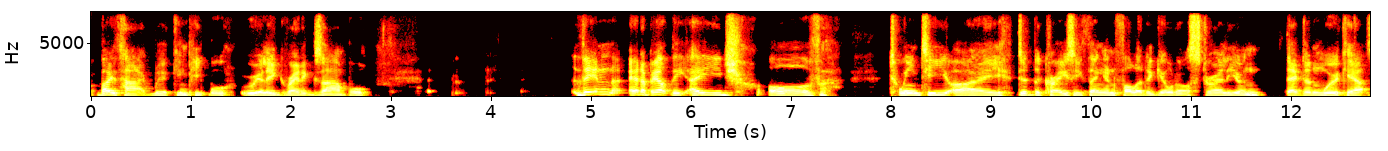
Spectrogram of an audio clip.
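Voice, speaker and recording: Chatty middle-aged New man. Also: medium pitch. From New Zealand. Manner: rambling storyteller with restarts and stammers. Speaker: podcast guest. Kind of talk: casual interview chat.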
